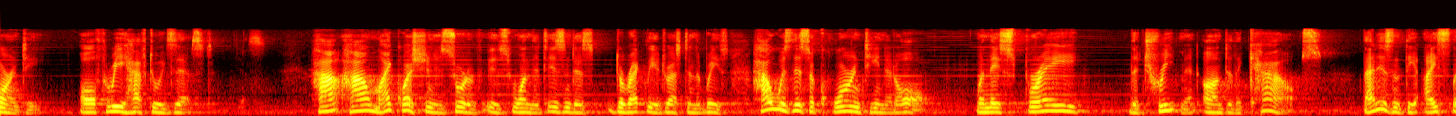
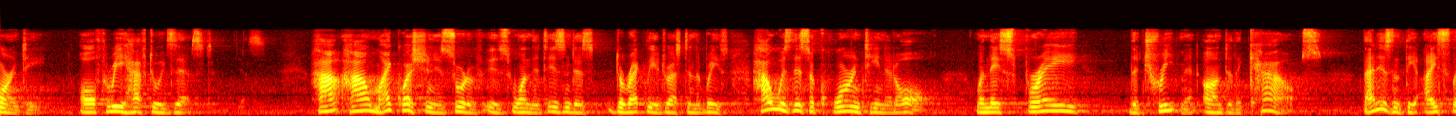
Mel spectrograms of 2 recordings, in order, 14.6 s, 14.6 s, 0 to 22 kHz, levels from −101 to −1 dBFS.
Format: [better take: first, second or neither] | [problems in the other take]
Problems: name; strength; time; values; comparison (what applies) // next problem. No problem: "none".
second | noise reduction (neural separator model SepFormer DNS4)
